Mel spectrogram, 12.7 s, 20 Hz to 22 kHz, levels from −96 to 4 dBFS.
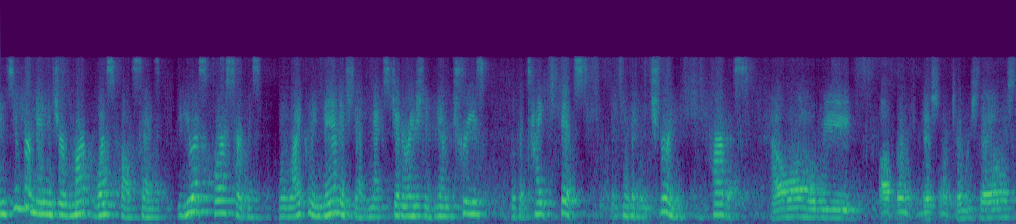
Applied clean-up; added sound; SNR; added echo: neural separator model SepFormer DNS4.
